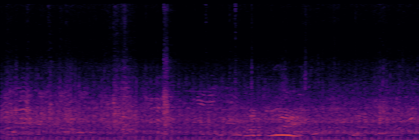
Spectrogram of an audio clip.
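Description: A truck engine idling steadily, with people talking in the background.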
